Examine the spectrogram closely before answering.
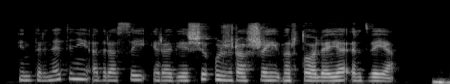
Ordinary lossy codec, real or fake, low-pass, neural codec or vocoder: MP3, 64 kbps; fake; 7.2 kHz; codec, 16 kHz, 8 kbps, FreqCodec, larger model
